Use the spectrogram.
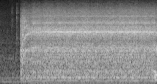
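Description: A food processor whirs loud and steady as it blends whipping cream into a thick fruit topping, starting abruptly after a short quiet moment and running continuously with a bright motor whine.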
